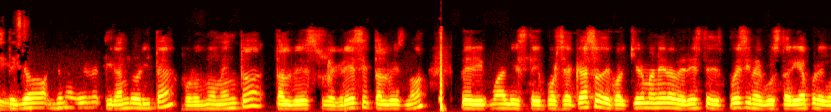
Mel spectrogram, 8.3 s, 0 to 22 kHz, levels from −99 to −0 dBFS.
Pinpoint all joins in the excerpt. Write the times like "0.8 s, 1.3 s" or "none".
1.8 s, 4.5 s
